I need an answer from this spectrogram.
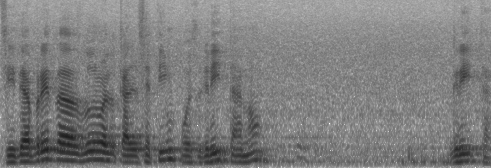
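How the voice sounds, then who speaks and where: A man's voice: mid-range voice, unhurried, a little hiss or hum, rough recording. A man preaching a sermon in church, folksy, joking with the congregation and acting out the voices he quotes. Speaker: pastor.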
